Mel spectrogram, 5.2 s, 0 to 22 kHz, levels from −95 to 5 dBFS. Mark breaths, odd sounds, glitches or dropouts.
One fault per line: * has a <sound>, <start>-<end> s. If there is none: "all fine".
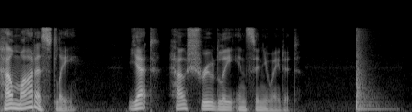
* has a thud, 4.4-5.0 s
